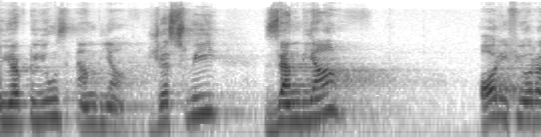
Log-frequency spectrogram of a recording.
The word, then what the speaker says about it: je suis indien: Example, je suis indien. If you are a boy, तो you have to use indien. Je suis zandien. Or if you are a girl, you have to say je suis zandienne, which means I am Indian.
